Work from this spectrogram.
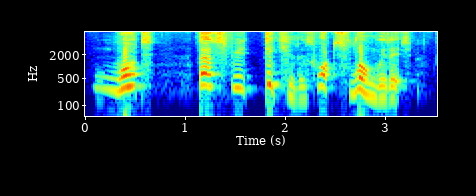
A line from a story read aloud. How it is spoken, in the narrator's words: I cried indignantly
